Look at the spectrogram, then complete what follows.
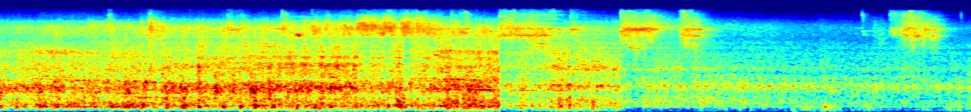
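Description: EMU local train coaches passing close by, wheels clattering and rumbling over the rail joints. About halfway through the sound drops away abruptly, leaving a quieter train in the distance with a few short high-pitched squeals of wheels on the curve.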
